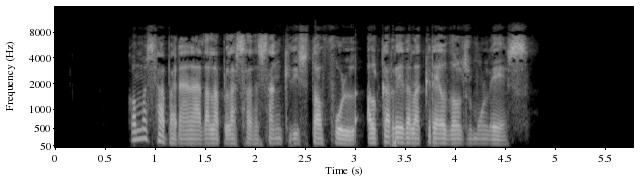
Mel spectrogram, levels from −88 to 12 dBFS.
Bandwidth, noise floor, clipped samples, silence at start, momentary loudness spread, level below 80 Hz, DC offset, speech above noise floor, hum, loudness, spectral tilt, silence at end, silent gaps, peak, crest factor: 10.5 kHz; under -90 dBFS; under 0.1%; 0.75 s; 6 LU; -54 dBFS; under 0.1%; over 70 dB; none; -19 LUFS; -2.5 dB/octave; 1.05 s; none; 0 dBFS; 20 dB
